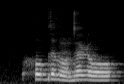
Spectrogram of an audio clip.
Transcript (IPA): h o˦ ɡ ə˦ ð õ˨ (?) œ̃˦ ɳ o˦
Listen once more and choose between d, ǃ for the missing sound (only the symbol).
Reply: d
